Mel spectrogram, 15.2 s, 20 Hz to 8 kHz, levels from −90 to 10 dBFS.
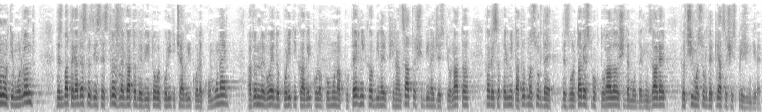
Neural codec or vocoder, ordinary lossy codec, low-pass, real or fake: none; AAC, 48 kbps; 7.2 kHz; real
